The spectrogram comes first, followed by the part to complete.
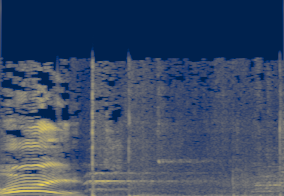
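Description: A man's loud shout of "hoy!", rising and then falling in pitch, followed about two thirds of a second in by a single sharp thud of a punch landing.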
